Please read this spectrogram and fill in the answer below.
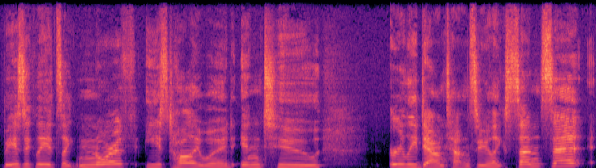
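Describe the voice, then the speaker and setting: A woman chatting casually and playfully as a podcast host, with a candid manner. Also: on the high side.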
